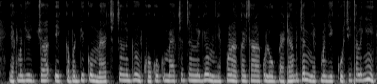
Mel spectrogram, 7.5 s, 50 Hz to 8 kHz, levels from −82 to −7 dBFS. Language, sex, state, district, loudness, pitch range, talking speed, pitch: Hindi, male, Uttarakhand, Tehri Garhwal, -34 LUFS, 170-190 Hz, 255 wpm, 180 Hz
